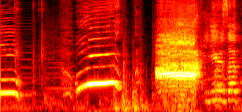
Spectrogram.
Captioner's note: gasps; drums on desk; screams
